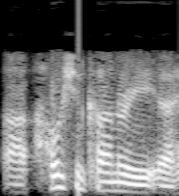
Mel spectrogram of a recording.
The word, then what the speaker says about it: Hoshin Kanri: And did I say that right? – You did. Hoshin Kanri has been called the world's most powerful planning and execution system.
